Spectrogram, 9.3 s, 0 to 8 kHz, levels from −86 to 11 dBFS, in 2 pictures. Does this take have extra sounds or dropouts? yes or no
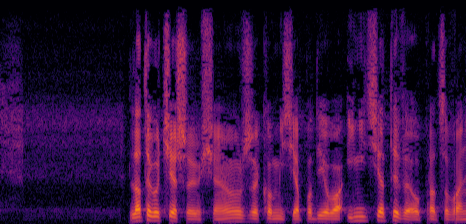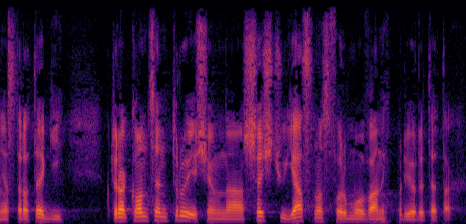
no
